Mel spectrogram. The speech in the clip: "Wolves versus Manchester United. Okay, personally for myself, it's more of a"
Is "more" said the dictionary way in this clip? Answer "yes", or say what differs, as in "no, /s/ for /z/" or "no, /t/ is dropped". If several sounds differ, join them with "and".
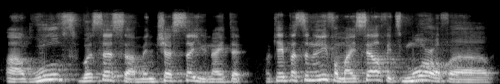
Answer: yes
